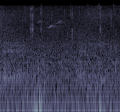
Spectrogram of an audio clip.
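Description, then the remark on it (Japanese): A soft, steady rush of the gently flowing Yazawa River in a gorge, heard while walking downstream on the promenade along its left side; the current is not strong today. Fairly faint and continuous, with no voices and only a few brief low bumps. “川の流れ、えー、っと聞こえますかね、えー、っと今日はそんなに流れが強くないんですけど、えー、矢沢川という川の、えー、左川下流に向かって歩いてるんですけど”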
